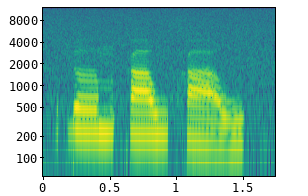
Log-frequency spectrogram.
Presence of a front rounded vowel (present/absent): absent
